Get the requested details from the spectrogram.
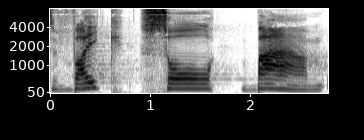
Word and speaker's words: Weichselbaum: It's Weichselbaum with a V. I don't actually pronounce it that way in real life.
